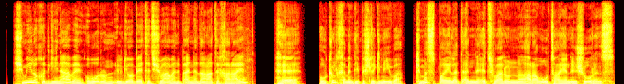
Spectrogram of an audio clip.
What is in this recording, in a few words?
insurance assyrian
